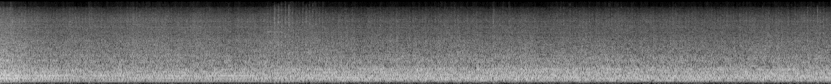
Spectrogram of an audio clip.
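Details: Scrap-heap snowblower after its carburetor, which held oil-like sludge, had the bowl cleaned and the jet flushed with carb cleaner: a small single-cylinder holds a steady, even buzz without surging or stumbling. It is running cleanly.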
